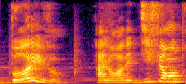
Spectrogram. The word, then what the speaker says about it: Badb: Et enfin, la Banshee est appelée Boive, alors avec différentes prononciations selon les régions en Irlande, mais elle est appelée Boive, comme Boive Caha, le corbeau.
